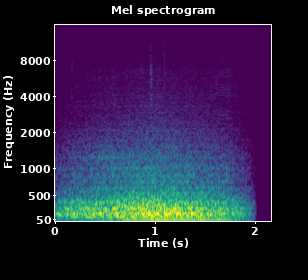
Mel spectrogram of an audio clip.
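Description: Low rumble of road and engine noise inside a moving car's cabin, swelling slightly and then cutting off just before the end.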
